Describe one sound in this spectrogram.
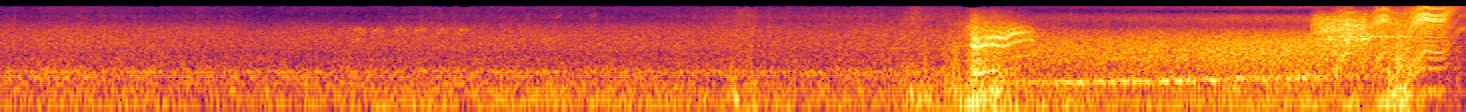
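Wind rushes steadily past during flight.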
